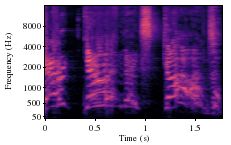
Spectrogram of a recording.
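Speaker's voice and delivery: very high, slow, drawn-out goblin shout. A game narrator voicing a goblin warning the others, goblin shouting. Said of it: "starts shouting".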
